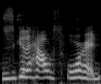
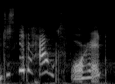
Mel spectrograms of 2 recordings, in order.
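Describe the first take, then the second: First: Said in the usual way. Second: High-pitched, hurried rerun of the phrase; higher, quicker repeat. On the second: Pretend.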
